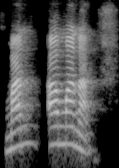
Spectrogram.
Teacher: Jadi cara membaca huruf nun mati tersebut adalah jelas, tidak dengung, tidak samar. Man amana, jelas dibaca nun. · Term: izhar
